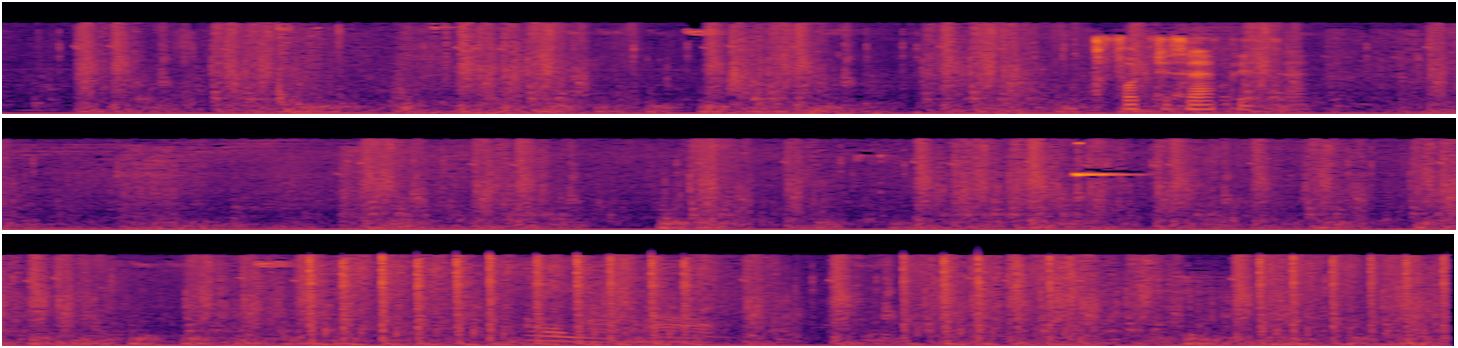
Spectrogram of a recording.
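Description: Building pieces snap into place in quick, repeated clacks.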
